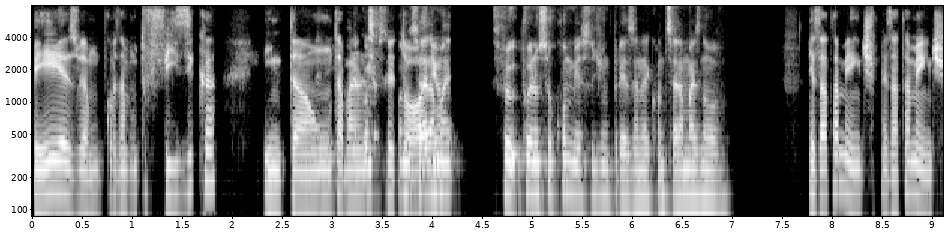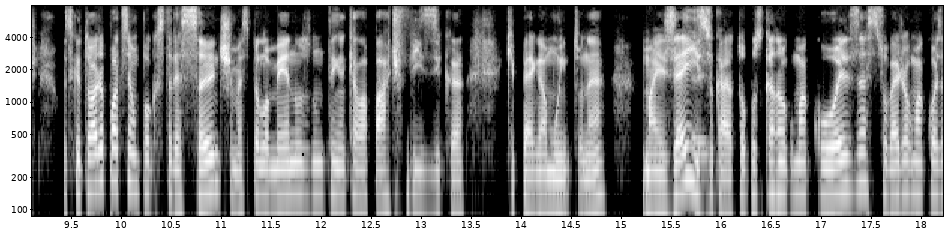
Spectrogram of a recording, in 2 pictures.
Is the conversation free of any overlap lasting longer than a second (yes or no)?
no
